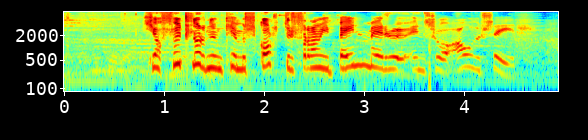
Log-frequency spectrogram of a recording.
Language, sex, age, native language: Icelandic, female, 40-49, Icelandic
